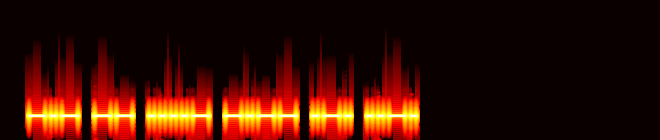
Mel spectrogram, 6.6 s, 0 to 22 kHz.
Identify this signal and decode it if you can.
Morse code, heard as a keyed tone, about 21 wpm, 700 Hz. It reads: KM4YRF
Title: USA Call Signs - 6 Characters - Repeated 3x - 22wpm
